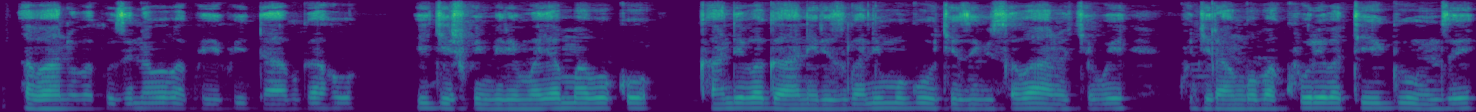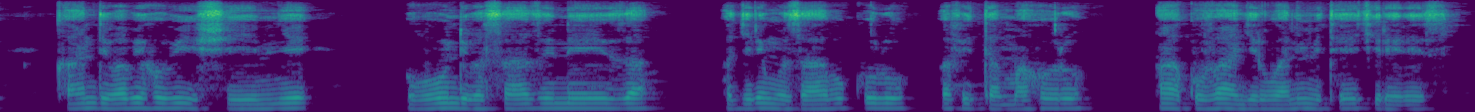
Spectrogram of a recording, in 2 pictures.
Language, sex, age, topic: Kinyarwanda, male, 25-35, health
